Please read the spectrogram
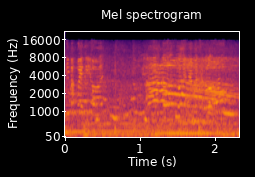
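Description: Background music with held bass notes under lively crowd chatter and excited, high-pitched voices.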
